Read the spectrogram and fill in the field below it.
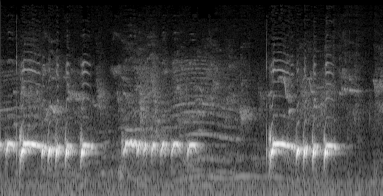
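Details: Zebra dove of the local type calling so others answer: three bursts of bubbling, staccato coos, each five or six quick notes tumbling together, the last burst opening with a sharp accented note.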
